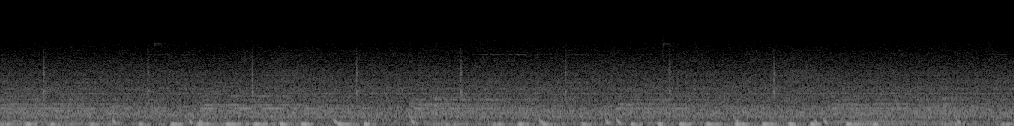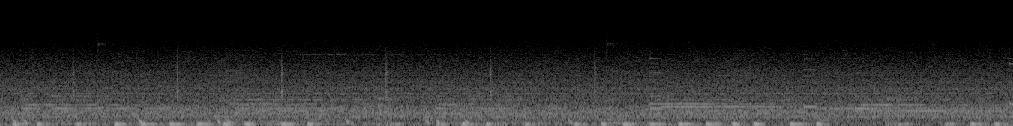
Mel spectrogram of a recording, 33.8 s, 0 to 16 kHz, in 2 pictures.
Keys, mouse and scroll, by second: 1.5 shift+click, 3.0 alt+right click, 4.0 alt+right click, 4.7 alt+right click, 5.3 alt+click, 5.6 alt+right click, 6.9 alt+right click, 8.7 click, 10.0 shift+click, 11.0 alt+right click, 11.3 alt+click, 11.6 right click, 12.9 click, 14.0 shift+click, 14.7 alt+right click, 16.0 click, 17.2 shift+click, 18.2 alt+right click, 20.2 click, 21.3 shift+click, 22.1-24.6 alt+right drag, 26.0 click, 26.5 shift+click, 27.3 alt+right click, 28.0 alt+right click, 30.8 alt+right click, 31.7 alt+right click.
